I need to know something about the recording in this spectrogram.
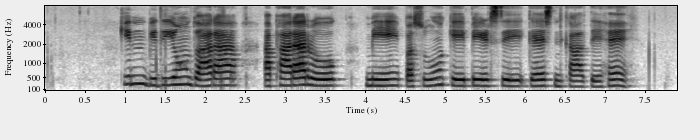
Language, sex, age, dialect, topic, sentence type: Hindi, female, 25-30, Hindustani Malvi Khadi Boli, agriculture, question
